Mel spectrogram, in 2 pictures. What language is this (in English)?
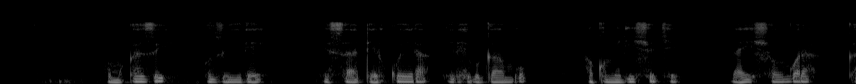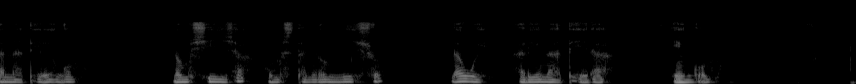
Nyankole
